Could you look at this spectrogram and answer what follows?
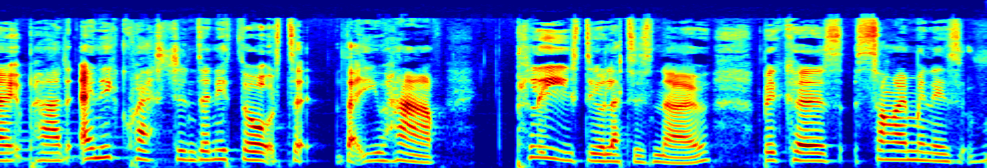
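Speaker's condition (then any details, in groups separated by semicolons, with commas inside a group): No condition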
